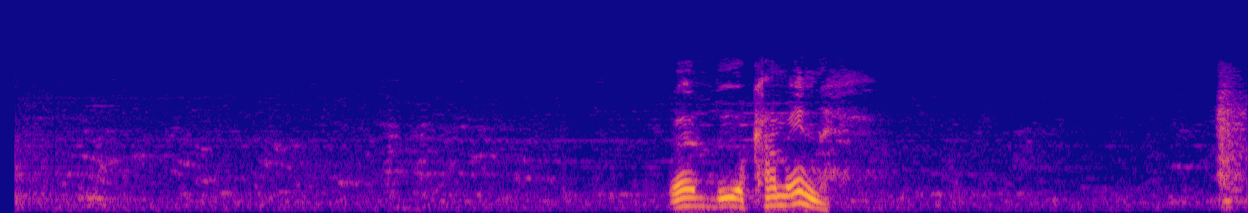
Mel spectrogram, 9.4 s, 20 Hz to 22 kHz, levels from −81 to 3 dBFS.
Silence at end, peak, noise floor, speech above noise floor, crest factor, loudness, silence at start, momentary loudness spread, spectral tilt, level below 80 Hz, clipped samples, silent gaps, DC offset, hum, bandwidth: 0 s; -4 dBFS; -56 dBFS; 40 dB; 20 dB; -18 LUFS; 0.65 s; 27 LU; -6.5 dB/octave; -64 dBFS; under 0.1%; none; under 0.1%; none; 7 kHz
